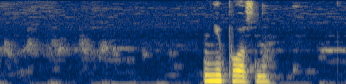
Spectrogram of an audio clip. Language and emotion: Russian, neutral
